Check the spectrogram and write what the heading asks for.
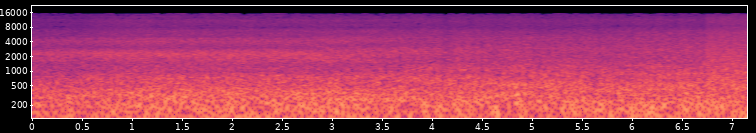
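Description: Steady rushing of a waterfall on a river: an even wash of water noise with no breaks.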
